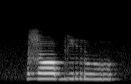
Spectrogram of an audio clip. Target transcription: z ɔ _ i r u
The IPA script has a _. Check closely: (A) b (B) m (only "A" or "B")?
A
